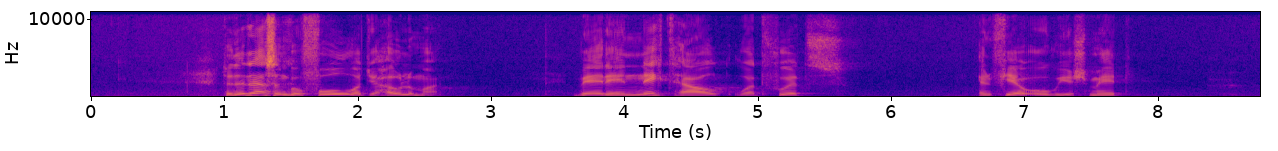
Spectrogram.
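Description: A middle-aged man speaks calmly into a microphone, heard through loudspeakers in a large room.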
